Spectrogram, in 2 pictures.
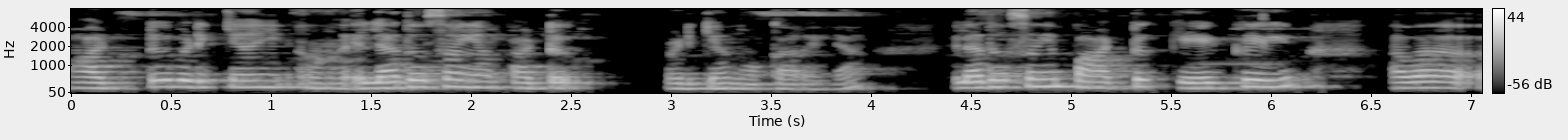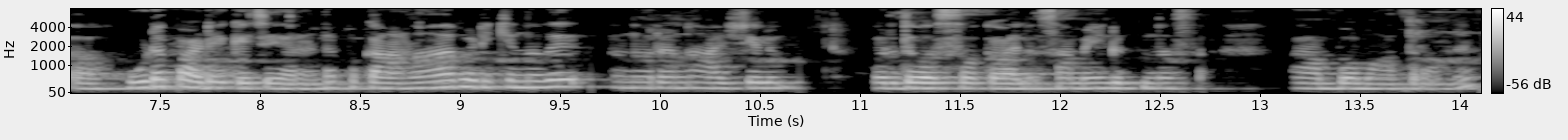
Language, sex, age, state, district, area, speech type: Malayalam, female, 18-30, Kerala, Thiruvananthapuram, rural, spontaneous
